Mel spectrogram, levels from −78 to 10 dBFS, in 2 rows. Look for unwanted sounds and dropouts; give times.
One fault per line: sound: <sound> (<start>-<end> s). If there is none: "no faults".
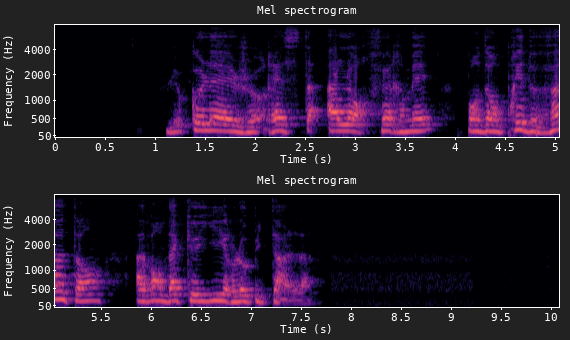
no faults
